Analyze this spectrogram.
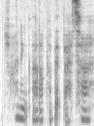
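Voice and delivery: soft whispered aside; whispering. Real, not acted. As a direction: murmur it to yourself. Hushed working aside.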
